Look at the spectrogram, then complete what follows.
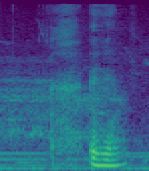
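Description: A rooster crows once early in the morning at first light, a short, loud call lasting under half a second, over a steady low background hum.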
